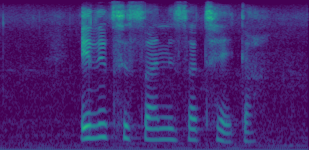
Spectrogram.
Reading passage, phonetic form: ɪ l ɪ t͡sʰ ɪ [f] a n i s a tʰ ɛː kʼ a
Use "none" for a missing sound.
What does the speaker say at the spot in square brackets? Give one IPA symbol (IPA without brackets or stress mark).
s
